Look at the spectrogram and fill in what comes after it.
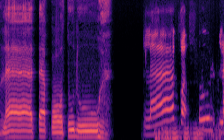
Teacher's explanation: Nah, huruf qaf harus dipantulkan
